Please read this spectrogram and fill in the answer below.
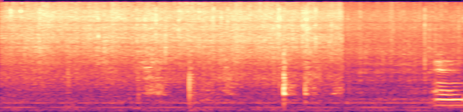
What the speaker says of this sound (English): Put the onions down a little bit.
